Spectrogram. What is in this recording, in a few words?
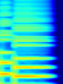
miss small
